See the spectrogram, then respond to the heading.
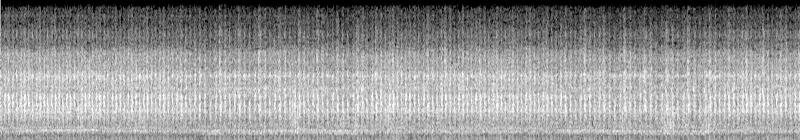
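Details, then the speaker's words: Classic Mini Cooper RSP during tuning, distributor twisted anticlockwise: steady low idle with a dull, labouring beat that sags and won't pick up; ignition timing retarded too far. "definitely slow the engine down okay you can hear the engine not picking up now"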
